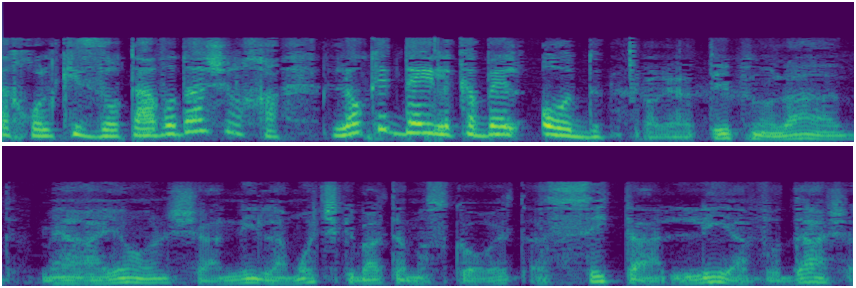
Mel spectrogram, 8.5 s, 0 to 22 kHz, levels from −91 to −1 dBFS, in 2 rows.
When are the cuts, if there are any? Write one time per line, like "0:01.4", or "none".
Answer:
0:03.2
0:04.4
